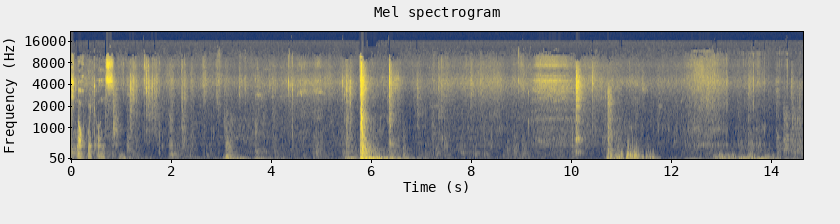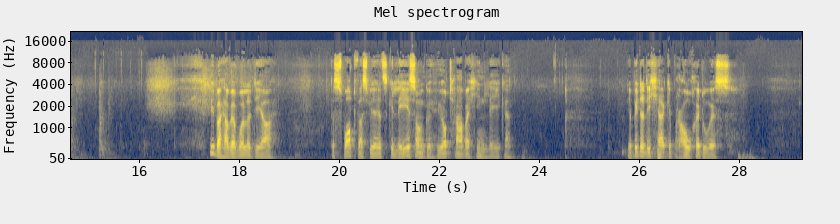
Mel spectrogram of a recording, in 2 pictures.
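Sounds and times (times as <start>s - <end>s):
speech: 0.0s - 1.3s, 17.4s - 18.8s, 19.8s - 23.6s, 25.8s - 27.9s
windows being shut: 3.0s - 4.0s, 5.4s - 6.8s, 10.7s - 11.2s.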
